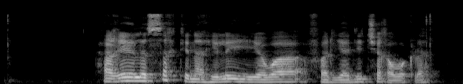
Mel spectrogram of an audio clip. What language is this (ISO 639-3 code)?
pus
